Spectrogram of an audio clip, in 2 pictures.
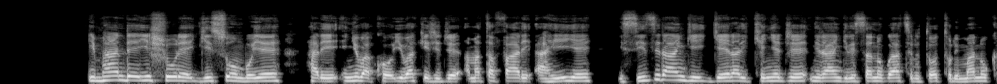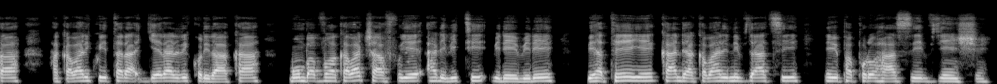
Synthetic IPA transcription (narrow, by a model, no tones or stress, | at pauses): imhaːnde̞jiʃuːɾe̞ɡɟiːsuːmbuje̞haɾiʔiɲuβakʰo̞juːβakiʃ̬id͡ʒe̞ʔamatafaːɾiʔahije̞ | isiziɾaːŋɡiɡɟe̞ːɾaɾikʰe̞ɲe̞d͡ʒe̞niɾaːŋɡiɾisanubɡwaːt͡siɾuto̞toɾimanukahakaβahaɾikwiːtaɾaɟe̞ːɾaɾiɾiko̞ɾiɾaːka | muːmbavuhakaβat͡ʃaːfuje̞haɾiβitʰiβiɾe̞ːβiɾe̞ | βihate̞ːje̞kaːndihakaβahaɾinivjaːt͡si | niβipapuɾo̞ɦaːsivjiːnʃi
